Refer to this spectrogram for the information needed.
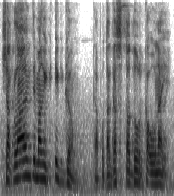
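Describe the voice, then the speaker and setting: A man's voice: mid-range voice, very animated, moderate pace, a little hiss or hum, close to an everyday voice. A Filipino man playing an exasperated, stingy husband in a radio drama, scolding with emphasis. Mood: nagging.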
